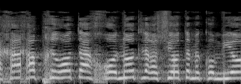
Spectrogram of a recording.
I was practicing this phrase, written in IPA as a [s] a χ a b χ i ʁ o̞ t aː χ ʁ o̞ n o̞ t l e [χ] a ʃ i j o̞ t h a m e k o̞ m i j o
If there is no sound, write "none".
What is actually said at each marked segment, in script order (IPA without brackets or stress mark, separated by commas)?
χ, ʁ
